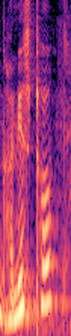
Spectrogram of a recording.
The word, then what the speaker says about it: घनिष्ठ: अशुद्ध वर्तनी वाले हैं घनिष्ठ शब्द में घनिष्ठ ट ट का प्रोनाउंस एशन नहीं होता है ठ का प्रोनंसिएशन है घनिष्ठ और दधीच में ध्यान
